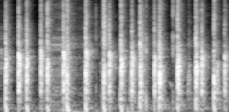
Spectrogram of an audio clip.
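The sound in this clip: Applause after a song performance comes as many distinct, sharp hand claps in an uneven rhythm, loud and crisp. They sound like a smallish group rather than a dense crowd.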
